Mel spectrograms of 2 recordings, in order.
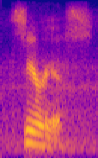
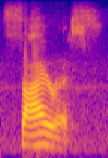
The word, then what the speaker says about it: Sirius: Sirius. Yeah. Right. Like I remember. And Teresa remembers it pronounced Cyrus. But it's always been serious.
